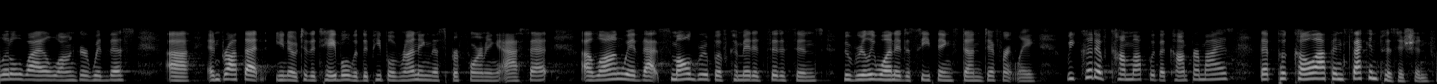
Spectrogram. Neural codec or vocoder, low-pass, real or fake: autoencoder, 48 kHz, 128 numbers a frame, DAC-VAE, trained on Japanese speech; 5.4 kHz; fake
